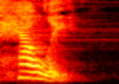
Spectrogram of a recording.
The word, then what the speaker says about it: Halley: Perhaps the best known of all comets is Halley, correctly pronounced so that it rhymes with rally, not daily.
